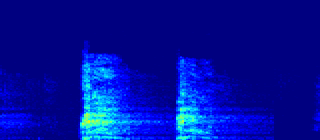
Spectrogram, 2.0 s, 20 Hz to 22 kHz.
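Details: The Chinese President, speaking live at a Shenzhen event on October 14, 2020, gives two harsh, forceful coughs in quick succession with rough, raspy tails in a quiet setting: coughing spasm.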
